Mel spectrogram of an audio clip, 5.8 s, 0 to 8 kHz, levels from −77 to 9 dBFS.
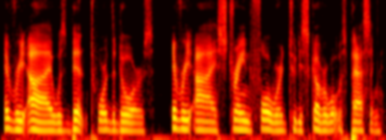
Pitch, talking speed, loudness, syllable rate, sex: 140 Hz, 155 wpm, -19 LUFS, 4.8 syllables/s, male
